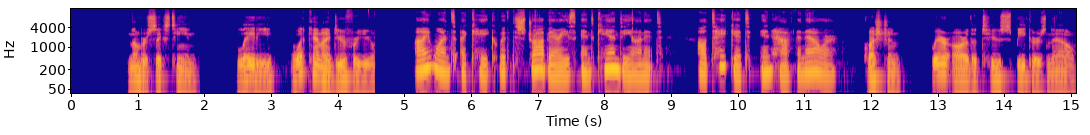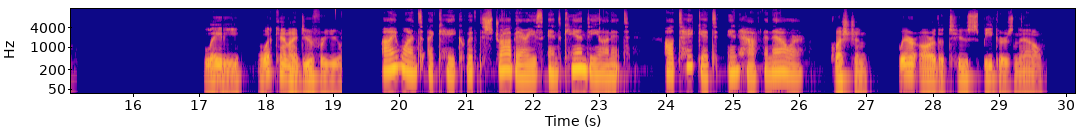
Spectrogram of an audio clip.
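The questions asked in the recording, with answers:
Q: Where are the two speakers now?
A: In a cake shop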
